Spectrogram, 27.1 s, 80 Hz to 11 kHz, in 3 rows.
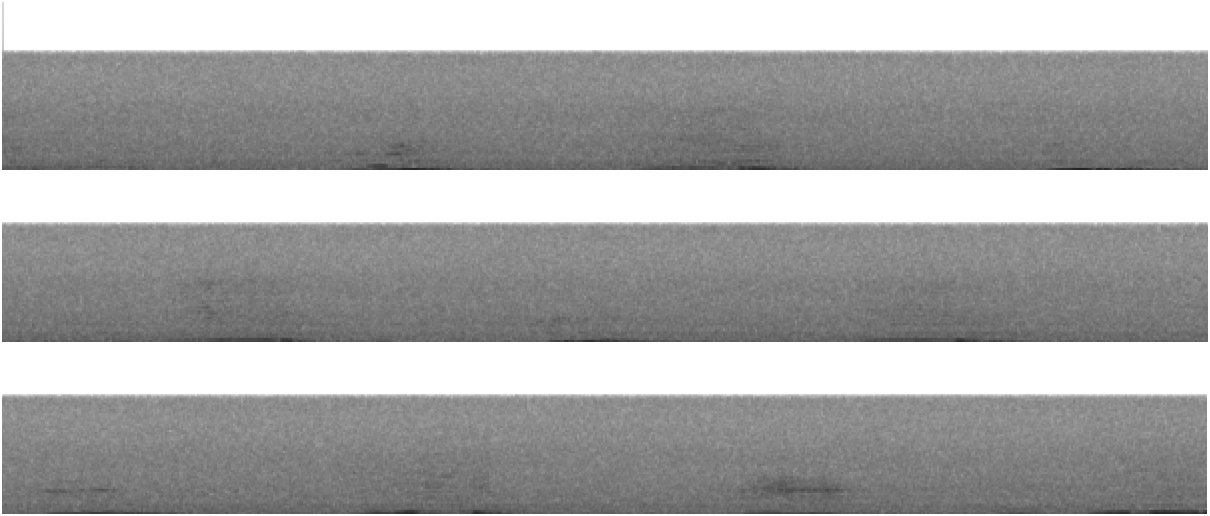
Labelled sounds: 18.4	18.6	humpback whale, 1.5 to 1.7 kHz
23.7	24.4	humpback whale, 1.6 to 2.3 kHz

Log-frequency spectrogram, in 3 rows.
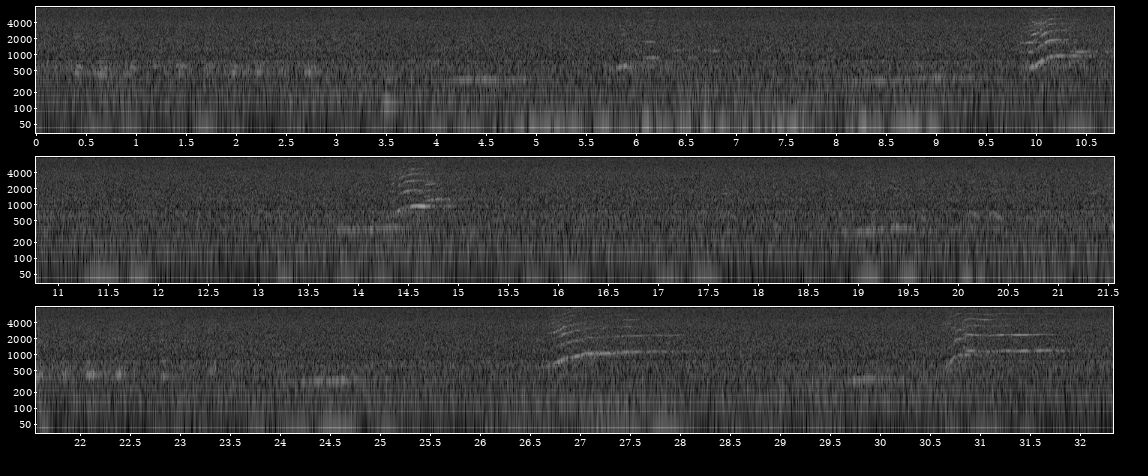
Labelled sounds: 10.0	10.5	humpback whale, 0.80 to 3.0 kHz
14.4	15.0	humpback whale, 0.80 to 2.9 kHz
26.8	28.1	humpback whale, 0.80 to 2.9 kHz
30.7	31.8	humpback whale, 0.80 to 6.0 kHz

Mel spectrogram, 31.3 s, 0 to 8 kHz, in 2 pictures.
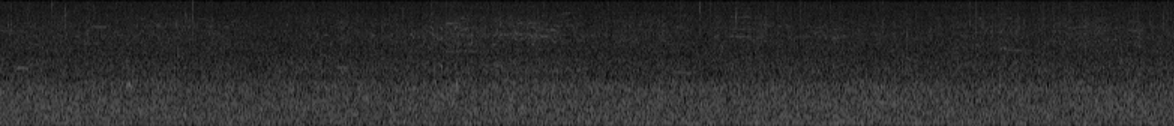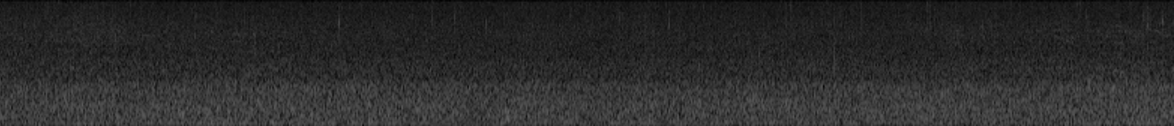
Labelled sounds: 1.2	1.5	Pacific white-sided dolphin, 4.0 to 4.2 kHz
9.7	10.0	Pacific white-sided dolphin, 3.1 to 5.2 kHz
13.3	13.7	Pacific white-sided dolphin, 2.2 to 2.5 kHz
14.3	14.5	Pacific white-sided dolphin, 3.9 to 4.1 kHz

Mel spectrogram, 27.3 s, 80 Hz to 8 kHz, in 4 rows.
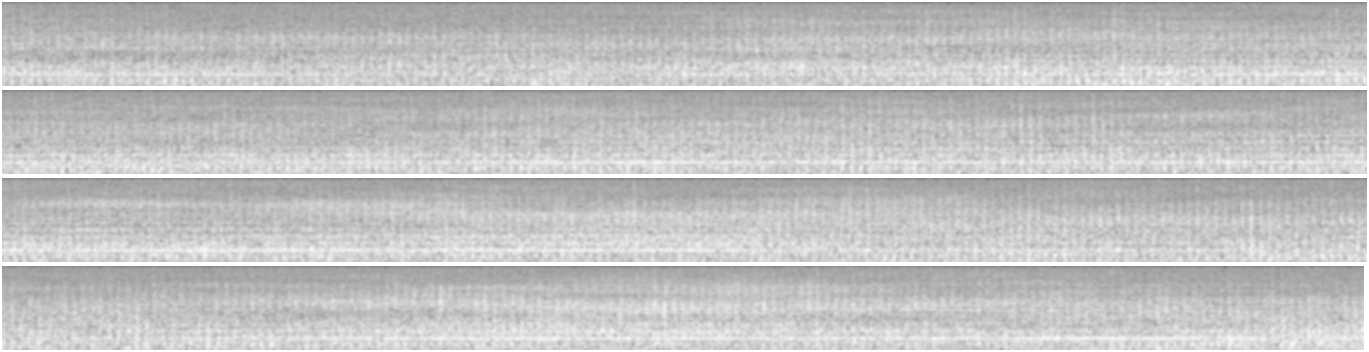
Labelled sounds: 12.3	12.6	vessel noise, 2.9 to 3.4 kHz
16.2	16.4	vessel noise, 1.9 to 2.3 kHz
22.7	23.0	vessel noise, 3.4 to 3.8 kHz

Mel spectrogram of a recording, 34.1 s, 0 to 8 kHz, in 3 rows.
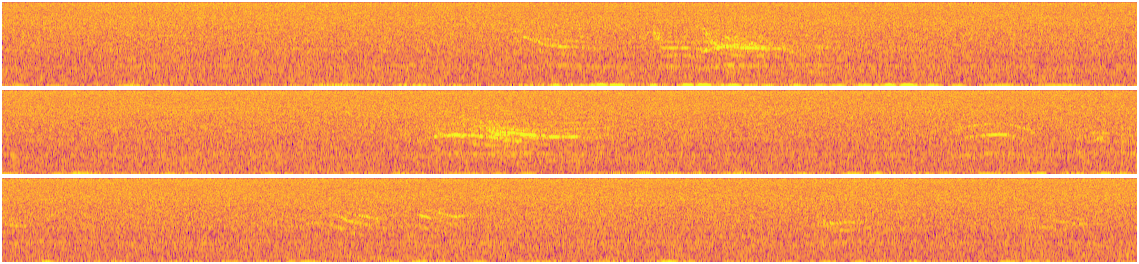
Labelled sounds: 5.2	7.7	killer whale, Bigg's (transient), 1.2 to 2.2 kHz
15.6	17.1	killer whale, Bigg's (transient), 1.2 to 2.0 kHz
21.0	21.7	killer whale, Bigg's (transient), 1.3 to 2.3 kHz
26.1	26.4	killer whale, Bigg's (transient), 1.4 to 2.2 kHz
30.9	31.3	killer whale, Bigg's (transient), 1.3 to 1.6 kHz

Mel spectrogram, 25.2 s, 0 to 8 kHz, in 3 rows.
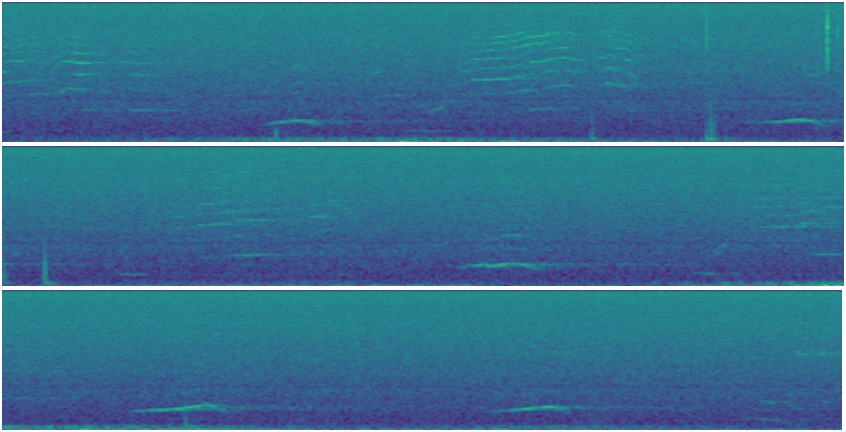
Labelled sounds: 0.0	0.9	humpback whale, 1.3 to 2.4 kHz
1.5	1.9	humpback whale, 0.99 to 1.2 kHz
4.6	6.3	humpback whale, 0.96 to 4.4 kHz
10.4	11.7	humpback whale, 1.3 to 1.9 kHz
13.4	13.7	humpback whale, 0.96 to 1.1 kHz
16.0	16.3	humpback whale, 1.2 to 1.4 kHz

